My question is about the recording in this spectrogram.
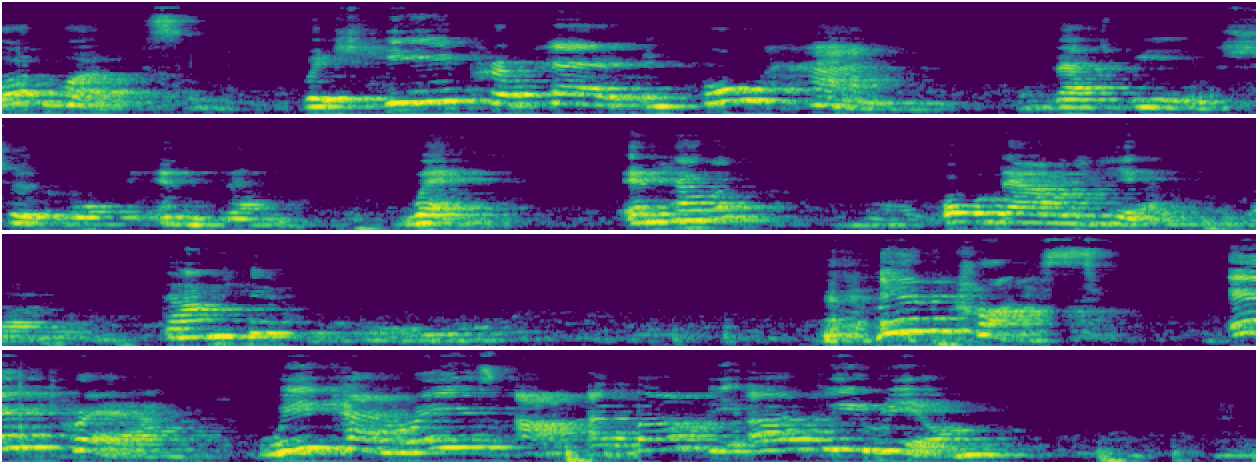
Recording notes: Recorded at a teaching meeting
